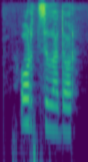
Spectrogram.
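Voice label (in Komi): "ортсыладор", Komi, female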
